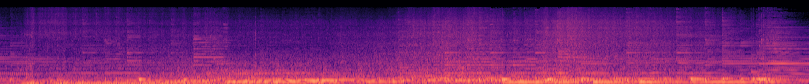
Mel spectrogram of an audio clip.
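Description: A fishing boat motors toward deeper water for trout fishing, its engine a loud, steady droning hum with strong low tones that holds unbroken throughout, with no voices.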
